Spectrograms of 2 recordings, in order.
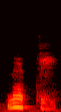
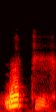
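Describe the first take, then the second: First: Tentative call. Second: Name repeated with more force; insistent call. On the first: Husband kneels by motionless wife, calling softly. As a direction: say the name quietly, unsure of an answer. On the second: Husband kneels by motionless wife, calling insistently. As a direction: raise it slightly, wanting an answer. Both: A narrator's reading.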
